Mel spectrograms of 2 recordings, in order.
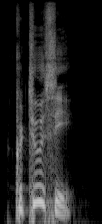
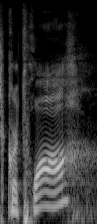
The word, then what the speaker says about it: Courtois: And I showed her the TikTok and was like, how would you pronounce this last name? And I showed it and she was like, Courtois? – Yeah. – And I was like, better, but it's Courtois.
